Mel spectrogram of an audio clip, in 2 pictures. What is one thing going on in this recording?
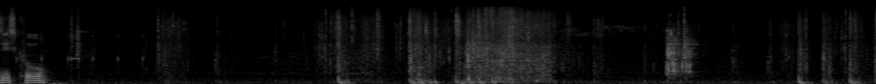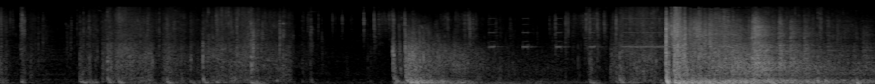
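A young man talks into a close microphone with animation.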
